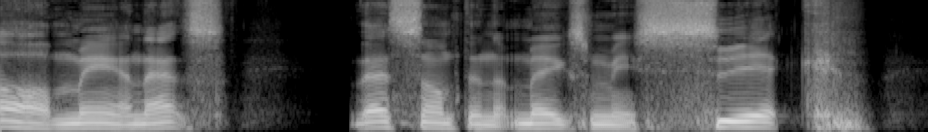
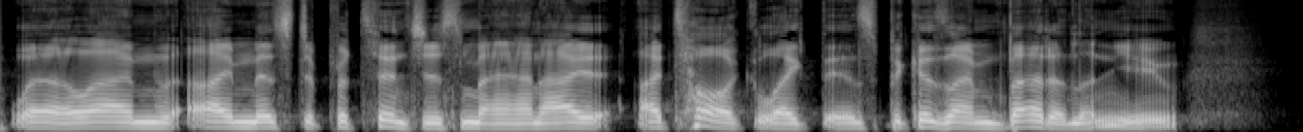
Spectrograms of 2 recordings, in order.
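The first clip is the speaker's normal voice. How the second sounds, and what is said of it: Snooty pretentious character voice. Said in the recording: “did that voice even come from? ... Sometimes I pretend like I'm pretentious.”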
